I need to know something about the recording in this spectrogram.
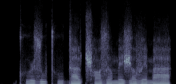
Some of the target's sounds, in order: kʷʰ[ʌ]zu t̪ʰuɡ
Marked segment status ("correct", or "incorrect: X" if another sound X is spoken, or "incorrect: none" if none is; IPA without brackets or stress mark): incorrect: ə˞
